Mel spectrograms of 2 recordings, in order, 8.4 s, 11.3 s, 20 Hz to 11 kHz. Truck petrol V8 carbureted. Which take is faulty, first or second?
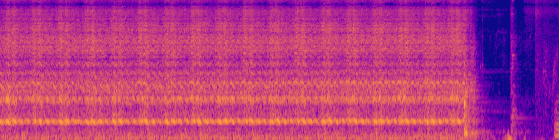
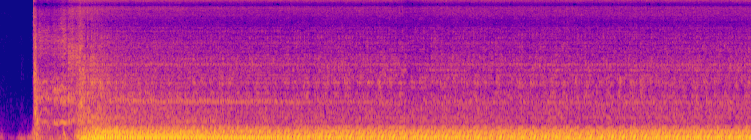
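first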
